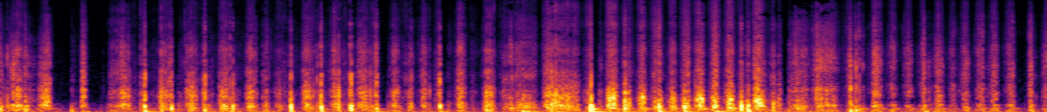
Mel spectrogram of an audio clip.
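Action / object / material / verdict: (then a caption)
scrape / foam microphone windscreen with dried paint / foam / none. A foam brush is scraped rapidly and roughly back and forth over an orange foam microphone windscreen coated in dried paint. The result is a dense run of short, scratchy, muffled brushing strokes, heavy in the low end with little high sound, each stroke dying away almost at once.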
